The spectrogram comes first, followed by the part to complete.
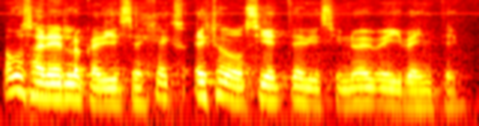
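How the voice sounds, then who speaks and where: A man's voice: medium pitch, moderate pace. A man with a Mexican Spanish accent preaching a sermon, earnest, often asking his congregation questions. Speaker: pastor.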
